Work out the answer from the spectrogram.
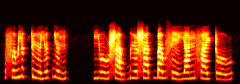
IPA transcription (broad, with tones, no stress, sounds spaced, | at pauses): f ə˧˥ w j ə˦˥ k̚ ʈ ɨ˨˩ ə̯ j əː˦˥ k̚ j ə˨˩˦ ŋ | j o˨˩˦ w ʂ a˨˩˨ w ɓ ɨ˧ ə̯ ʂ a˦˥ t̚ ɓ a˧ w s e˨˩˨ j a˧˥ ŋ f a˧ j ʈ o˨˩˦ w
